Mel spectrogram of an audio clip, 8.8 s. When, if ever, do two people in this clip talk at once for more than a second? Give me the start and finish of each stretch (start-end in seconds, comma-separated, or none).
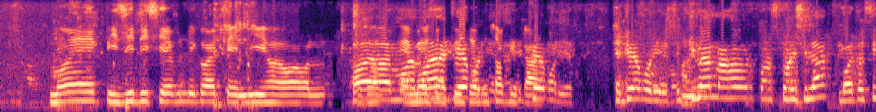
3.7-5.3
